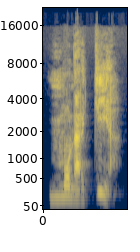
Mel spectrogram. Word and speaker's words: monarquía: You don't pronounce the vowel U in all these words because the vowel U is after the consonants G, Q, and before the vowels E, I.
